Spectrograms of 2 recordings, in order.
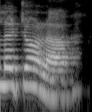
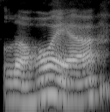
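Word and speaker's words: La Jolla: want to go see what's in Lola and until someone tells you it's La Hoya you sound like a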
